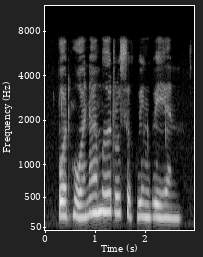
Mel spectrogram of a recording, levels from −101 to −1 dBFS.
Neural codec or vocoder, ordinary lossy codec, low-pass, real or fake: none; none; 7.2 kHz; real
